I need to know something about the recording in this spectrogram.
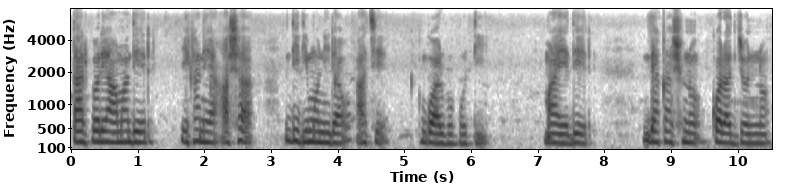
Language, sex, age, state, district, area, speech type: Bengali, female, 30-45, West Bengal, Birbhum, urban, spontaneous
